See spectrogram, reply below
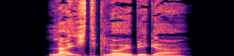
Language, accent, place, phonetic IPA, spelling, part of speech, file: German, Germany, Berlin, [ˈlaɪ̯çtˌɡlɔɪ̯bɪɡɐ], leichtgläubiger, adjective, De-leichtgläubiger.ogg
- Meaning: 1. comparative degree of leichtgläubig 2. inflection of leichtgläubig: strong/mixed nominative masculine singular 3. inflection of leichtgläubig: strong genitive/dative feminine singular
